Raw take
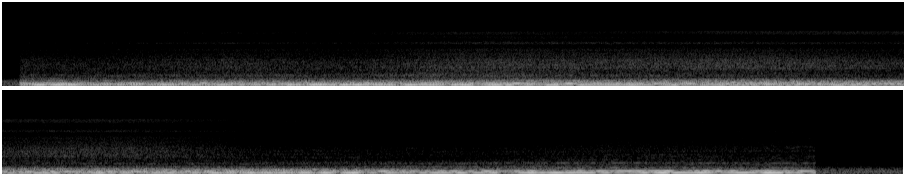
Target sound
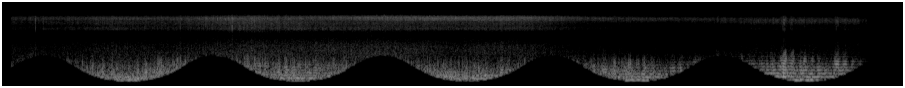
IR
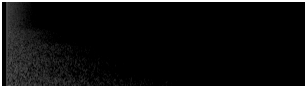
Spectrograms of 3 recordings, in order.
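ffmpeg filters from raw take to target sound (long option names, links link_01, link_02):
-filter_complex "[0:a]aeval=exprs='0.211*(cos(1*acos(clip(val(0)/0.211,-1,1)))-cos(1*PI/2))+0.0944*(cos(3*acos(clip(val(0)/0.211,-1,1)))-cos(3*PI/2))+0.0335*(cos(5*acos(clip(val(0)/0.211,-1,1)))-cos(5*PI/2))+0.0237*(cos(8*acos(clip(val(0)/0.211,-1,1)))-cos(8*PI/2))':channel_layout=same,acrossover=split=410|580[link_01][link_02][link_03];[link_03]aexciter=amount=10.4:drive=8.8:freq=3300[link_04];[link_01][link_02][link_04]amix=inputs=3:normalize=0,highshelf=frequency=4000:gain=-8,asplit=2[link_05][link_06];[link_06]aecho=0:1:155|310|465:0.501|0.115|0.0265[link_07];[link_05][link_07]amix=inputs=2:normalize=0,asetrate=88200,aresample=44100,afftfilt=real='re*gte(b*sr/1024,280*pow(1600/280,0.5+0.5*sin(2*PI*0.59*pts/sr)))':imag='im*gte(b*sr/1024,280*pow(1600/280,0.5+0.5*sin(2*PI*0.59*pts/sr)))':win_size=1024:overlap=0.75"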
